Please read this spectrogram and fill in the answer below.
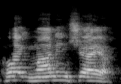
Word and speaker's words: Clackmannanshire: it's pronounced Clackmannanshire.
